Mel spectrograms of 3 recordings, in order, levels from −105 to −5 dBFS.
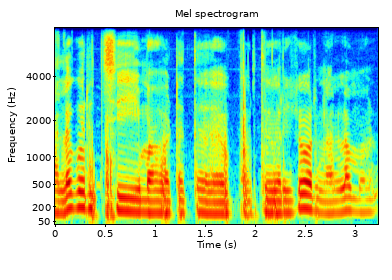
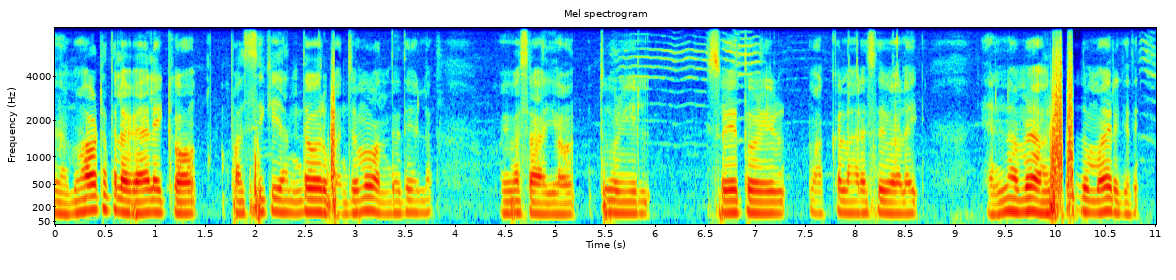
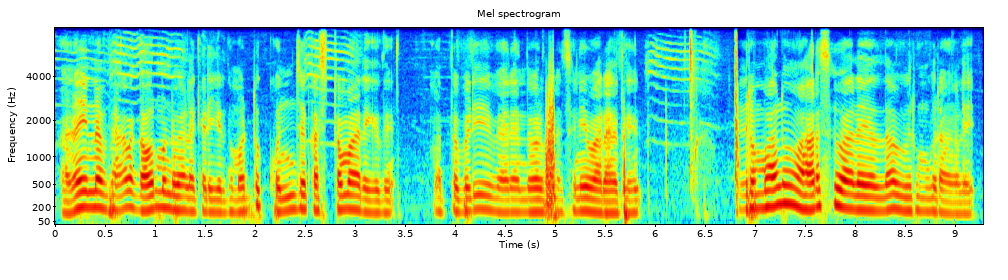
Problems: background sounds at intervals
